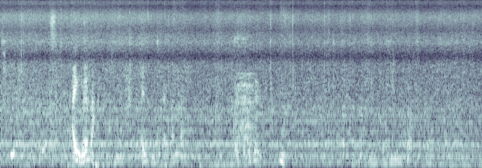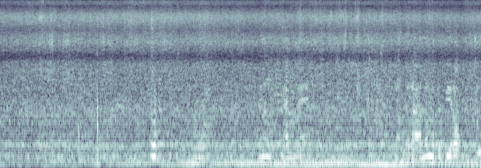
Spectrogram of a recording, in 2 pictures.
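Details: Apis cerana bees in a cultivation box, moved from the wild forest around three months before, buzzing quietly while their honey is harvested; a soft, even drone fills the clip, with occasional clicks and handling knocks.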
